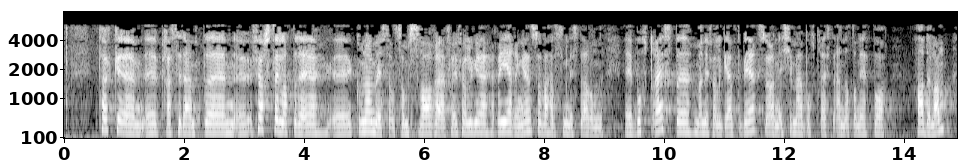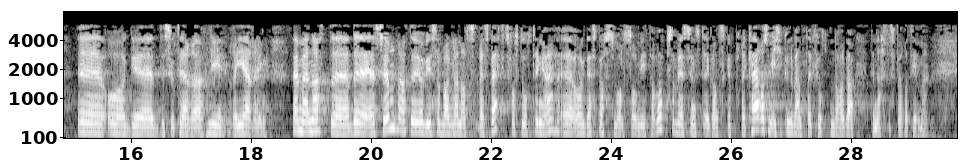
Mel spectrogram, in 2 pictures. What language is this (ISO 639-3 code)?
nno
